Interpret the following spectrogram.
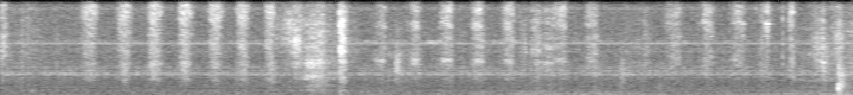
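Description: Faint, quick scratching of a metal-tined scoring tool over clay, about four or five strokes a second, with one slightly louder scrape about three seconds in.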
